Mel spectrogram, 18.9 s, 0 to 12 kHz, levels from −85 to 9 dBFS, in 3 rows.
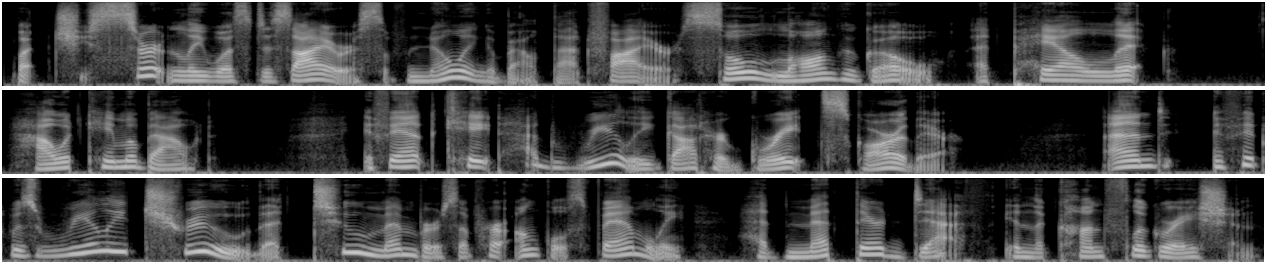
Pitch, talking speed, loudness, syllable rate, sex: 180 Hz, 160 wpm, -21 LUFS, 4.3 syllables/s, female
